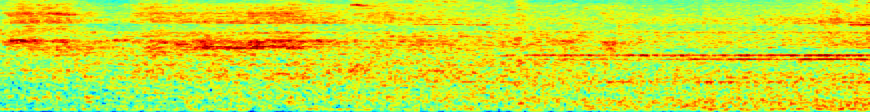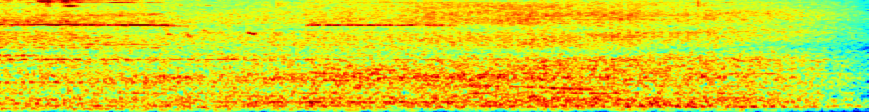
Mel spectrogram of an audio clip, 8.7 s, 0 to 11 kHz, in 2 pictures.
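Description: Southern Class 377 Electrostar electric multiple unit running into the platform, its coaches rumbling past and growing louder, with faint high-pitched squeals over the rumble. The sound cuts off abruptly at the end.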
